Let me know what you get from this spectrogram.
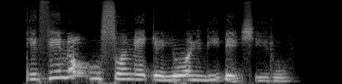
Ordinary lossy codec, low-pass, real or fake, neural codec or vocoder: none; none; fake; codec, 44.1 kHz, 0.9 kbps, DAC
